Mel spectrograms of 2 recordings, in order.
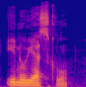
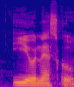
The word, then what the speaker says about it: Ionescu: Steph Curry gegen Sabrina Ionescu. Ionescu. Ionescu. Das habe ich, glaube ich, letzte Woche schon falsch gesagt.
